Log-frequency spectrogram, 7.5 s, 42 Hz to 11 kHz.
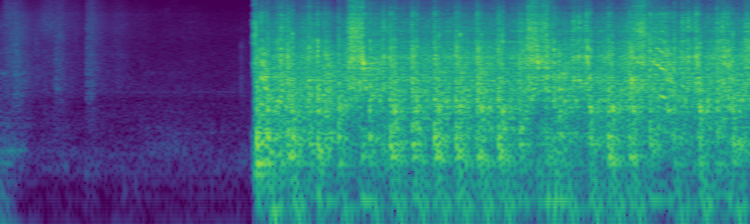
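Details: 2001 Yamaha Kodiak 400 ATV after new starter clutch and starter fitted: loud harsh whirring grind with uneven knocks about three per second while cranking; owner unsure whether starter or one-way bearing, starter later noisy even when loose.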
